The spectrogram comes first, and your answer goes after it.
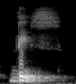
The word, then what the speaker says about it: this: Y se pronuncia this, cortito, this.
